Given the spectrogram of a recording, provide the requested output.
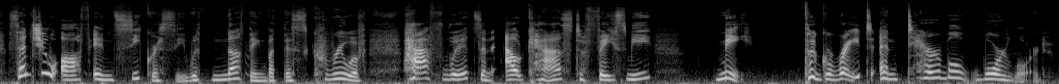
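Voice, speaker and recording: A woman playing a menacing, persuasive fantasy warlord who haunts dreams, grandiose and coaxing, in a breathy ASMR roleplay voice that often drops toward a whisper. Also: on the high side. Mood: coolly taunting. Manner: slow, grandiose, coaxing, mock-reasonable.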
